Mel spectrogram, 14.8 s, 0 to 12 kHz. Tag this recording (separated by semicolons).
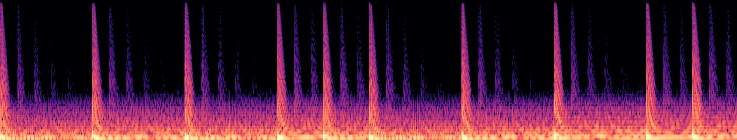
130-bpm; electro; bass; loop; synth; electronic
